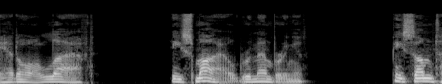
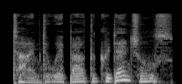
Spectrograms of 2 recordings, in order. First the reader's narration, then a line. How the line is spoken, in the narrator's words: Citizen would whisper to him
